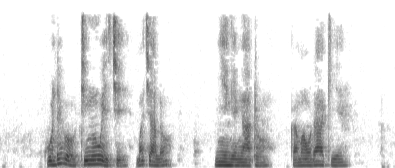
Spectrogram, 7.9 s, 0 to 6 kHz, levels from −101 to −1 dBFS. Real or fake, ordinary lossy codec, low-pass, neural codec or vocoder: real; MP3, 32 kbps; 5.4 kHz; none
